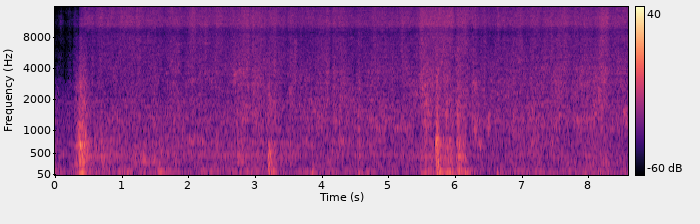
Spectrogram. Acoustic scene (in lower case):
kitchen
